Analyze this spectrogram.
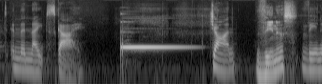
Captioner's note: bell dings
